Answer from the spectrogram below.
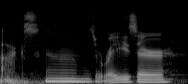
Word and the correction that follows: Occam's razor: It's a razor. I'm saying it wrong. Occam's razor.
